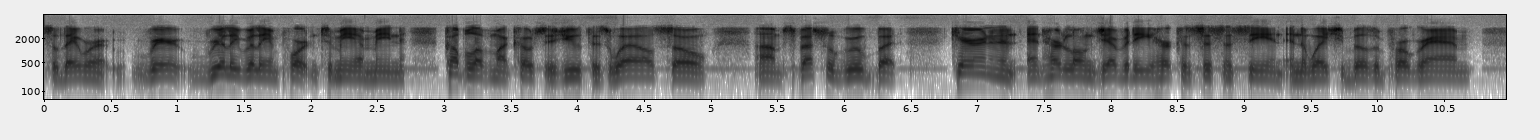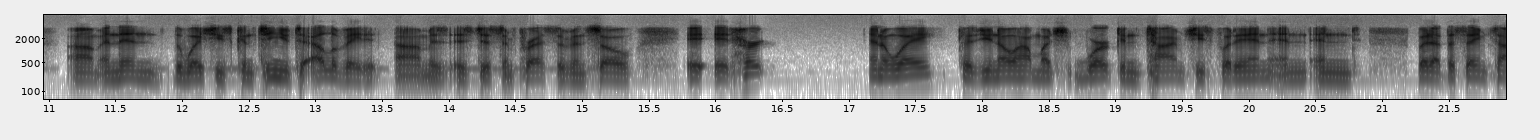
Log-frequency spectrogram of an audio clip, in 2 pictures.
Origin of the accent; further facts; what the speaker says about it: Alabama, United States; especially being an African-American and growing up in Alabama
